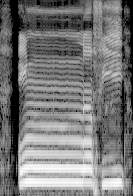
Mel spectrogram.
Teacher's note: نون کی آواز کو آپ 2 سیکنڈ کے لیے ناک میں روکے رکھیں گے تو اس سے گننا ادا ہوگا، ٹھیک ہے.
